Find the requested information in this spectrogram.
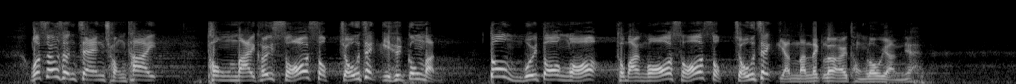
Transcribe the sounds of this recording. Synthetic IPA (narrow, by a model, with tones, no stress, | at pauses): ŋɔː˨˧sœː˥ŋsɵ˧nt͡sɛː˧ŋt͡sʰʊ˨˩ŋt̪ʰaː˧j | t̪ʰʊ˨˩ŋ˨maː˨˩jkʰɵ˨˧ɥsɔː˨˥sʊ˨k̚t͡so˨˥wt͡sɪ˥k̚jiː˨t̚hyː˧t̚kʊ˥ŋmɐ˨˩n | t̪o˥wm̩˨˩wuː˨˧jt̪ɔː˧ŋɔː˨˧t̪ʰʊ˨˩ŋmaː˨˩jŋɔː˨˧˥sɔː˨˥sʊ˨k̚t͡so˨˥wt͡sɪ˥k̚jɐ˨˩nmɐ˨˩nlɪ˨k̚lœː˨ŋhɐ˨jt̪ʰʊ˨˩ŋlo˨wjɐ̰˨˩nkɛ˧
